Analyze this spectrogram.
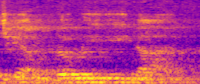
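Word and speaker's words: Gymnopédie: The way we like to say it is Jim, no PE died. It was our excuse not to take PE. So that's the way we pronounce it.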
